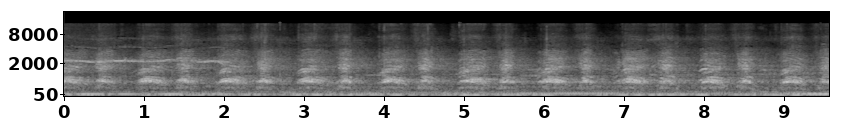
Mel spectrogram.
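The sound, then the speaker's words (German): A large festival crowd chants in unison, a steady rhythmic call repeating roughly twice per second with loud, even pulses over a constant low rumble of many voices. “Diese schöne Dynamik auf Festivals.”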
